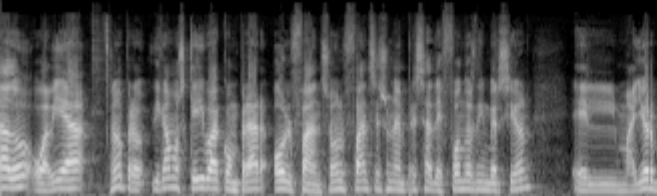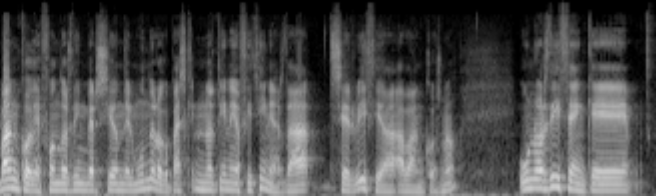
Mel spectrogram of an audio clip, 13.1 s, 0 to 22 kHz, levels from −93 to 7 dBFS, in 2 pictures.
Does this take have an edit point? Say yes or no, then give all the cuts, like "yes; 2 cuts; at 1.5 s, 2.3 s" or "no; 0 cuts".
yes; 3 cuts; at 1.1 s, 8.4 s, 11.7 s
